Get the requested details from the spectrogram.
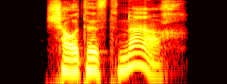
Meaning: inflection of nachschauen: 1. second-person singular preterite 2. second-person singular subjunctive II
- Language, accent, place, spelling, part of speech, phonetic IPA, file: German, Germany, Berlin, schautest nach, verb, [ˌʃaʊ̯təst ˈnaːx], De-schautest nach.ogg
